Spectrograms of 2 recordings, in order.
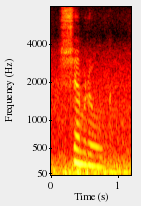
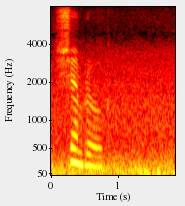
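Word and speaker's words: seamróg: In Irish is pronounced shamrogue, shamrogue, shamrogue.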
